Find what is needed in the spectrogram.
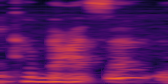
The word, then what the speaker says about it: Cabassa: Let's move on to Road Rage featuring Jay Cabassa. Is that how you pronounce his last name? – Yeah.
